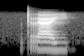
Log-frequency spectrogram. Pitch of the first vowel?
low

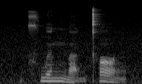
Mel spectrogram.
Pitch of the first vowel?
high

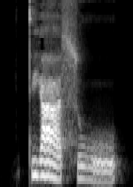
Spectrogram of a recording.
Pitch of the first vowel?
falling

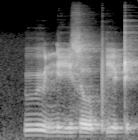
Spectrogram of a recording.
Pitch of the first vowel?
falling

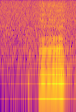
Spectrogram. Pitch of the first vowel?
rising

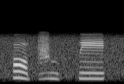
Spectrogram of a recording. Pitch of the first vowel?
falling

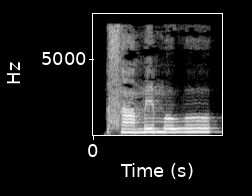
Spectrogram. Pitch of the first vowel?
low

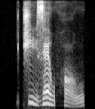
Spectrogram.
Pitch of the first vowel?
falling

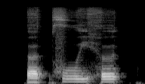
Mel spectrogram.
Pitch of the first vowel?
rising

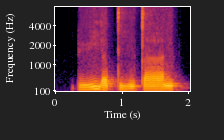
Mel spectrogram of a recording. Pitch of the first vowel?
rising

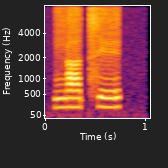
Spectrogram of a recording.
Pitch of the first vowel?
high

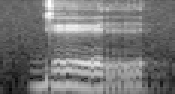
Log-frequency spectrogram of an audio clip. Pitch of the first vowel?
falling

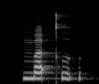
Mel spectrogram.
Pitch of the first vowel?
high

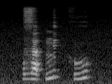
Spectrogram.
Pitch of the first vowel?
low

